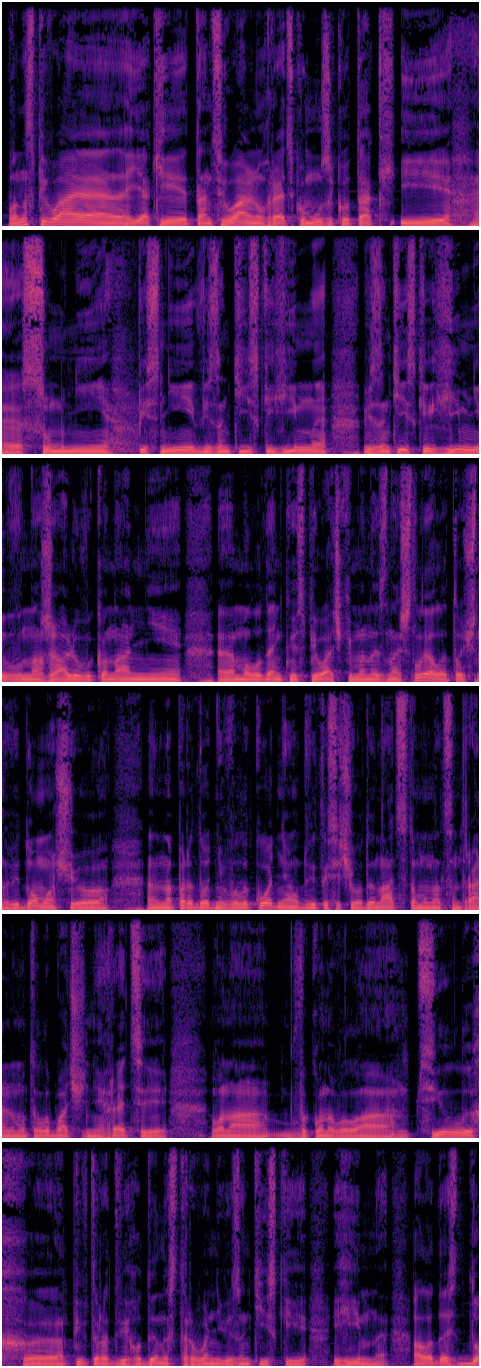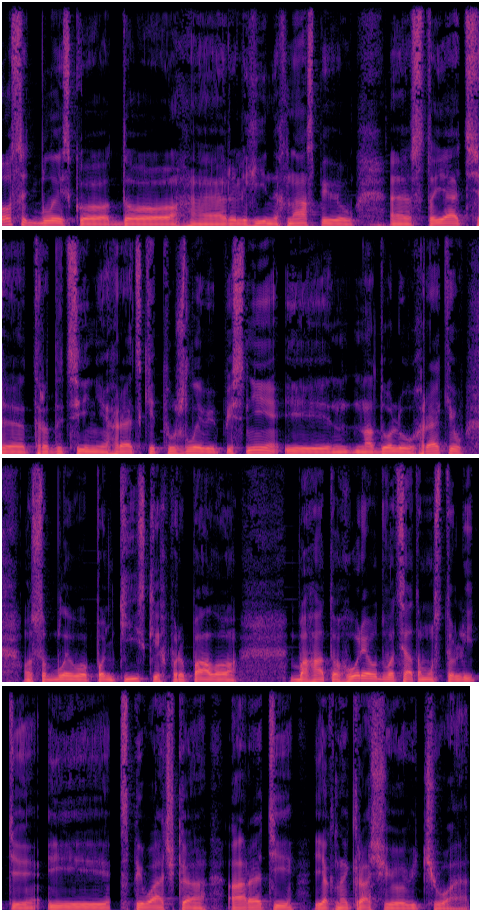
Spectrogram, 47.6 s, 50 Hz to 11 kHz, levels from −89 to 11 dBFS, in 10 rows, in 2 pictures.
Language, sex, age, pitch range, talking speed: Ukrainian, male, 20-39, 85-100 Hz, 95 wpm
